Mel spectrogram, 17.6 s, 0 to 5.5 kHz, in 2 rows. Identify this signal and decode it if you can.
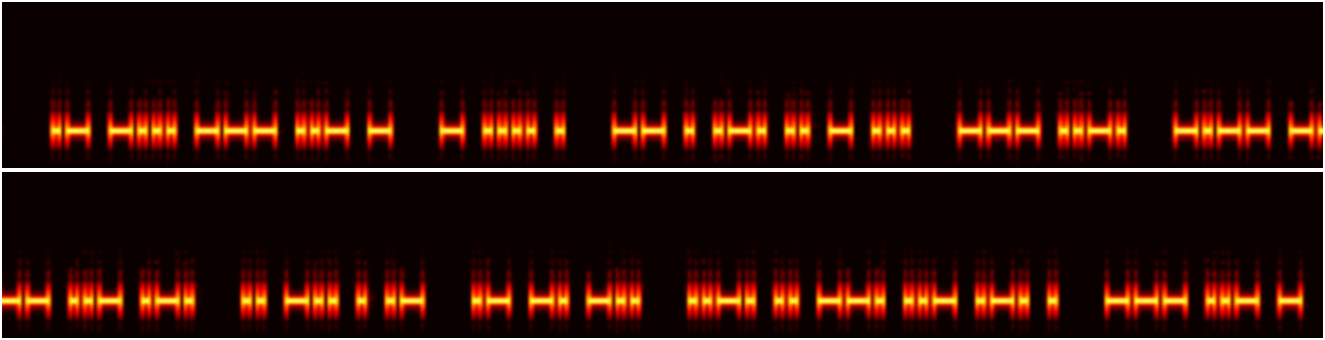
Morse code, heard as a keyed tone, about 25 wpm, 600 Hz. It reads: ABOUT THE MERITS OF YOUR IDEA AND FIGURE OUT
